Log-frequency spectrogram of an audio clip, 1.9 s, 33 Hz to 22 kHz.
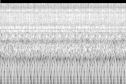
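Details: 2018 Peugeot 3008 at idle; uneven, pulsing low-end chug instead of a smooth beat; injector number one reads higher (1.17) than the other three (about 0.78), with a cylinder one combustion fault code; rough idle from faulty injector.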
